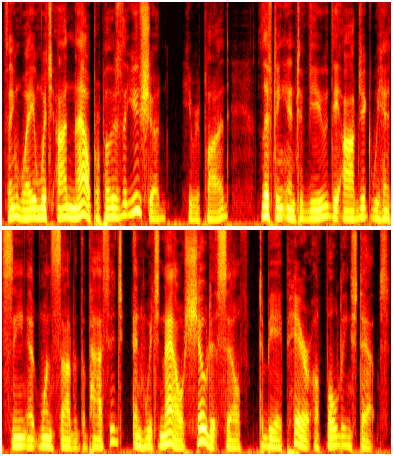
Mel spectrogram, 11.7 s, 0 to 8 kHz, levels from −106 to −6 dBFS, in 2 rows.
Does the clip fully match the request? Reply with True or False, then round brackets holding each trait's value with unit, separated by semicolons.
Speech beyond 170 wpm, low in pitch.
True (200 wpm; 115 Hz)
